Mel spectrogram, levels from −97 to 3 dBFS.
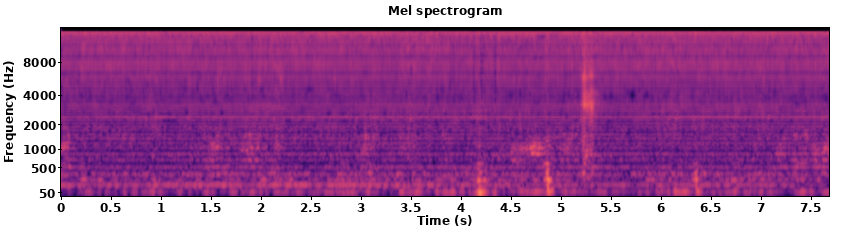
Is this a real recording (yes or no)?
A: no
